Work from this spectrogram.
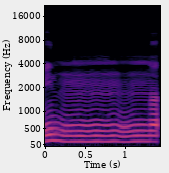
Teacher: we connect the noons and we do ghunna on it. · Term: idgham with ghunna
